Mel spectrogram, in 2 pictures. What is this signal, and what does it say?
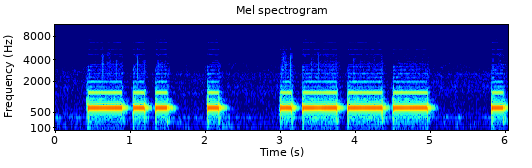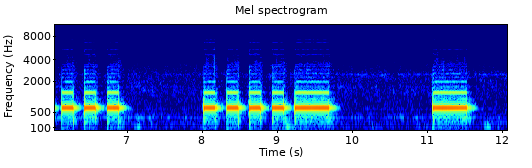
Morse code, heard as a keyed tone, about 8 wpm, spaced as for 5 wpm, 660 Hz. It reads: DE JH4T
